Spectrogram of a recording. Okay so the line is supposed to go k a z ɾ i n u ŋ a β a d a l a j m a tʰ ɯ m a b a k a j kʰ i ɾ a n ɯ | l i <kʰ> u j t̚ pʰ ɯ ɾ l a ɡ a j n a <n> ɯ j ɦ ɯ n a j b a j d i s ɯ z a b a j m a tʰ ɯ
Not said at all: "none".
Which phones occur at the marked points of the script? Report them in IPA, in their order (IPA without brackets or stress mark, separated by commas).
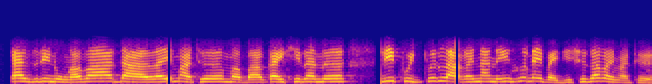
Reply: kʰ, n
